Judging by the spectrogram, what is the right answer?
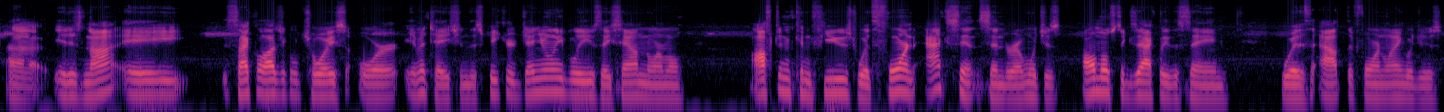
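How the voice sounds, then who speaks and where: A man's voice: medium pitch, steady tone, dry recording. A man in the middle of his range co-hosting a podcast from home over a video call. He rambles and restarts his sentences often. The sound is dry and close, with no room around it. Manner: rambling, halting, frequent "uh" restarts. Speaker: podcast co-host. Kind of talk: casual podcast discussion.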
